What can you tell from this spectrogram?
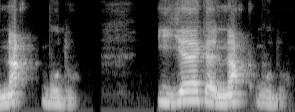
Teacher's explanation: And there is a sukoon on ayn, so there isn't a jerking sound.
